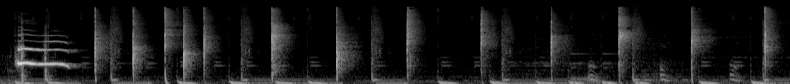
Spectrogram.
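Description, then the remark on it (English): A short burst of applause-like sounds in a studio in the top floor penthouse of the Empire State Building: sharp, crisp claps or snaps, fairly loud and irregularly spaced, following a brief high, wavering tone at the start. No one speaks. “Everybody give an applause.”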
